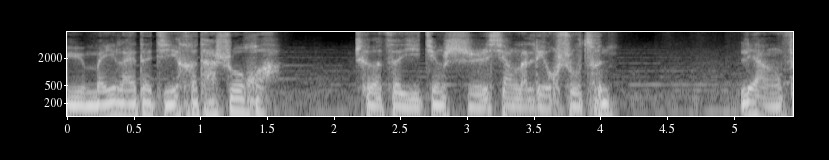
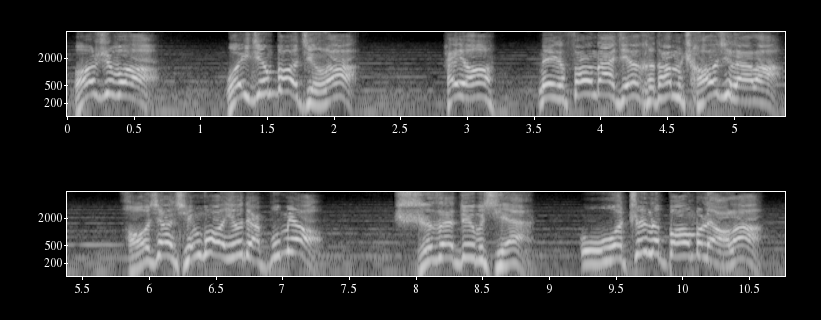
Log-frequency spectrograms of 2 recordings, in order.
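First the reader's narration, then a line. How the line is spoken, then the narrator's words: Loud shout. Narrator (Chinese): 李师傅大声的喊道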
